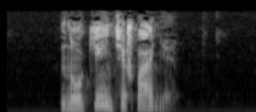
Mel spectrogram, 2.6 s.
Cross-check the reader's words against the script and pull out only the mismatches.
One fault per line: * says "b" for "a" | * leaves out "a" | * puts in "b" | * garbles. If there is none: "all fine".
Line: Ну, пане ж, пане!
* says "кіньце" for "пане"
